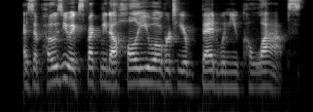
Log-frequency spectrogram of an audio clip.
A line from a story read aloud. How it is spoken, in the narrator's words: he snapped, giving in ungraciously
